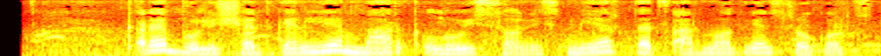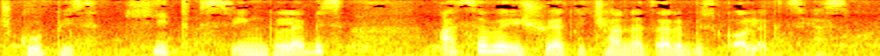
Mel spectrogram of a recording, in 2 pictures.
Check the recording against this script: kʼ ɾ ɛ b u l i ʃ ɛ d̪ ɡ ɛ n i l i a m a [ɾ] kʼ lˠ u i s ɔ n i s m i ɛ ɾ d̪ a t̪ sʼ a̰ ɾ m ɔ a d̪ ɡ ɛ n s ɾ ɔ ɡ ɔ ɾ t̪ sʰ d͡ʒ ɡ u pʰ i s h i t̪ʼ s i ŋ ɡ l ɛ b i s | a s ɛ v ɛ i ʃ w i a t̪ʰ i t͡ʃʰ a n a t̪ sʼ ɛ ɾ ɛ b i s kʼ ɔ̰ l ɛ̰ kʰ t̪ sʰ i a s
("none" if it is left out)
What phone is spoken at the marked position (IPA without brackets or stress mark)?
ɾ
